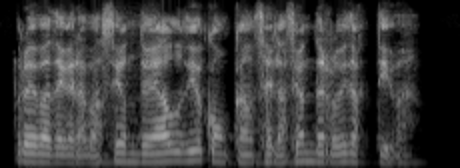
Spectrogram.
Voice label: ANC ON; Asus ROG Clavis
